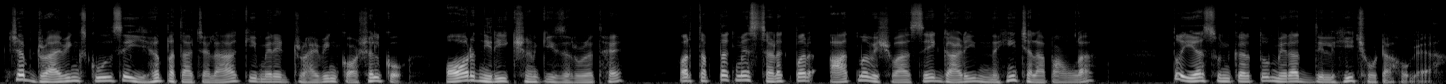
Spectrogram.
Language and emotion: Hindi, sad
